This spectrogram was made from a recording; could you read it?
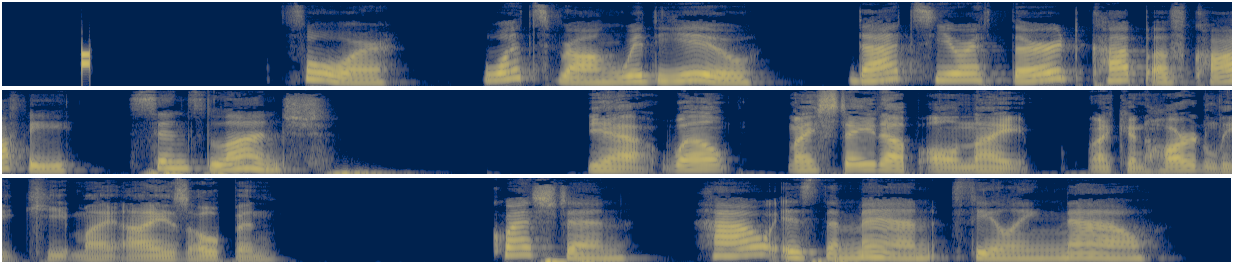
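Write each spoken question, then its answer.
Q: How is the man feeling now?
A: Tired and sleepy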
